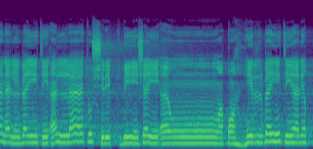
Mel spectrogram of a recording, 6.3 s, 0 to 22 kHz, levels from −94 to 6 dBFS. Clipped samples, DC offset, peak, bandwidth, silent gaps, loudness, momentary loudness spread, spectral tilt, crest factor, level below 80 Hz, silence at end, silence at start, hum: under 0.1%; under 0.1%; -2 dBFS; 12 kHz; none; -19 LUFS; 2 LU; -4.5 dB/octave; 16 dB; -76 dBFS; 0 s; 0 s; none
